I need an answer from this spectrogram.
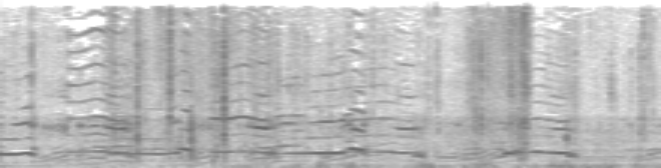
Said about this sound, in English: There's a seagull right behind you.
